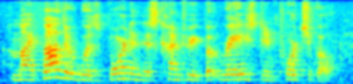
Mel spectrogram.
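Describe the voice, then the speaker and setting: With audible room echo and noticeable background noise, a woman speaks very slowly with ordinary pitch variation. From Connecticut, Hartford. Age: 70s. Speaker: elderly woman telling her life story. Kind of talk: life story monologue. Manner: halting, with frequent fillers.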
